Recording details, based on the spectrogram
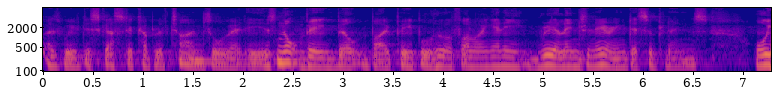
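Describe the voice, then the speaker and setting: Older male academic, creaky voice, halting delivery, answering questions at a lecture. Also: medium pitch. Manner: halting, repeats words while phrasing. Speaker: professor giving a lecture.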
